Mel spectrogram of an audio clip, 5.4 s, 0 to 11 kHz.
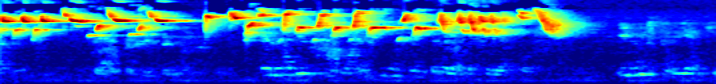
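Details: A European goldfinch, recorded in 2017 just after being taken out of its box, sings a fast, liquid stream of high tinkling twitters and buzzy trills, with low murmured voices beneath.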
